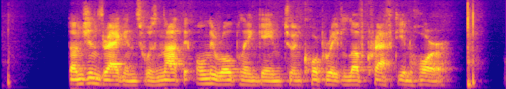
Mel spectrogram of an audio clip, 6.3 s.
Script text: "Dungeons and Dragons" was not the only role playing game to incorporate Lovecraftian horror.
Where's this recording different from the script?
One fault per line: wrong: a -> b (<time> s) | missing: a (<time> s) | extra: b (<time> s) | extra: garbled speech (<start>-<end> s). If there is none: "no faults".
missing: and (1.3 s)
